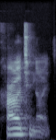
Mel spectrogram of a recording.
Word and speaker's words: carotenoids: I knew how to pronounce this, but I just forgot. It's a carotenoids.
